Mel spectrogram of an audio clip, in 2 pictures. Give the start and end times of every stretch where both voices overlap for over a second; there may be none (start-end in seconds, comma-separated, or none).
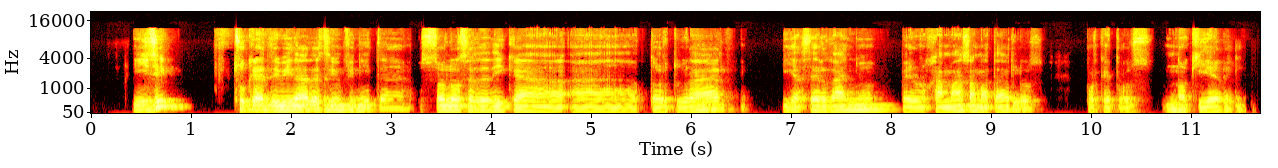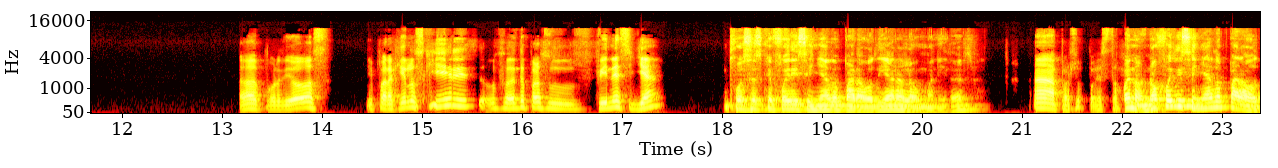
none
